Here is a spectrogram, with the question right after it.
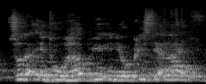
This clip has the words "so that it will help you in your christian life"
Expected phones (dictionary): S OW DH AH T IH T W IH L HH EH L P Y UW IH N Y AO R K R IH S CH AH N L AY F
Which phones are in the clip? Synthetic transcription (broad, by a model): S OW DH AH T IH T W IH L HH EH L P Y UW IH N Y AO K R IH S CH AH N L AY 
